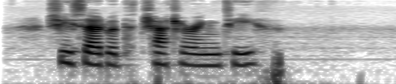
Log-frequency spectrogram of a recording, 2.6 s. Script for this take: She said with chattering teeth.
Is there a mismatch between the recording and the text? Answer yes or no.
no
